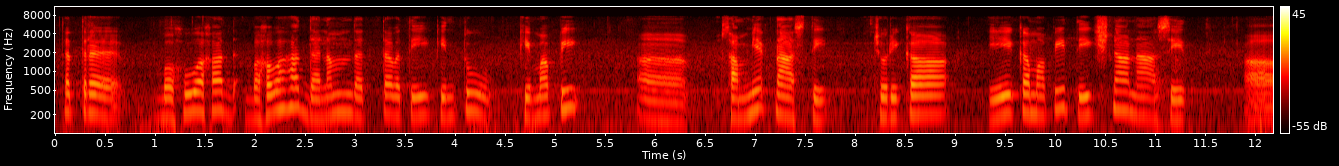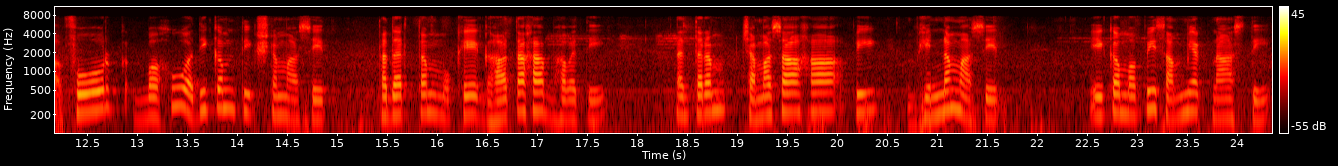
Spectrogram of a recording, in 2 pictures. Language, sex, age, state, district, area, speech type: Sanskrit, female, 45-60, Tamil Nadu, Chennai, urban, spontaneous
